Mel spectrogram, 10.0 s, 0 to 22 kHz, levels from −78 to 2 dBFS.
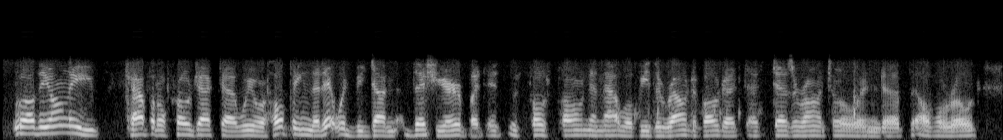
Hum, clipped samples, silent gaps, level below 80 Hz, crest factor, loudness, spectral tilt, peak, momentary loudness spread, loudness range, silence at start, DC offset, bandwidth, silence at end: none; under 0.1%; none; -60 dBFS; 16 dB; -17 LUFS; -9.5 dB/octave; -2 dBFS; 6 LU; 3 LU; 0.15 s; under 0.1%; 4.1 kHz; 0.3 s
